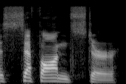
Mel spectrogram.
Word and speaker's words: Cephonster: By the way, Jazzy, if you want to pronounce my name, it's a Cephonster. It's a combo of cephalopod and monster.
